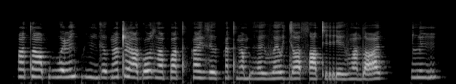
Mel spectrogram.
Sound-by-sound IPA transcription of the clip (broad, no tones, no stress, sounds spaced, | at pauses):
ĩ tˤ ĩ ʊ̯ bʱ u ə̯ ɭ i bʱ ĩ ɡ e ə̯ ɡ ĩ tˤ ɭ ɛ̃ ə̯ ɡ u zˤ ɛ̃ p ũ tˤ k ẽ z ɘ k ẽ tˤ ɡ ẽ bʱ ɛ ɪ̯ v ɛ ʊ̯ dʲ u ɪ̯ sˤ a tˤ rʲ ɛ ɪ̯ v ĩ dˤ u ɪ̯ | l ĩ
